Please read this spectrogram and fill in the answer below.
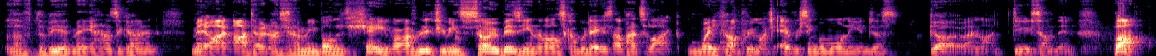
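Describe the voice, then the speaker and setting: A young man, hoarse from losing his voice, rambling casually through a live stream with lots of ums and swearing. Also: medium pitch, fairly quick, sharp tone. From England.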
